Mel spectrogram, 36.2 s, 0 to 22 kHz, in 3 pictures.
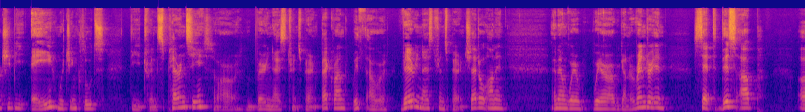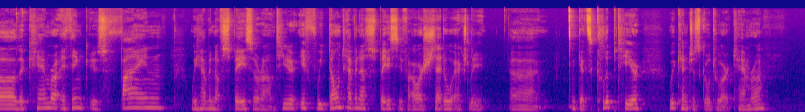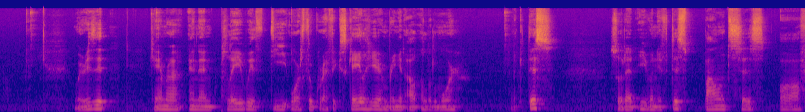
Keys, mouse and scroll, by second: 8.3 click, 8.9 click, 12.2 click, 15.1-16.9 drag, 16.9 middle click, 24.4 click, 26.3 click, 30.4-31.4 drag, 31.5-34.9 drag.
